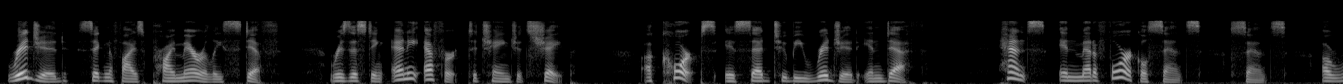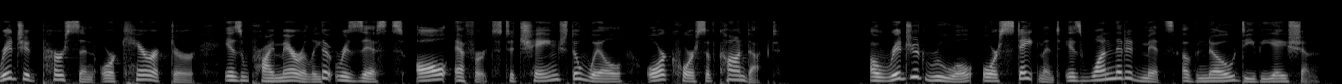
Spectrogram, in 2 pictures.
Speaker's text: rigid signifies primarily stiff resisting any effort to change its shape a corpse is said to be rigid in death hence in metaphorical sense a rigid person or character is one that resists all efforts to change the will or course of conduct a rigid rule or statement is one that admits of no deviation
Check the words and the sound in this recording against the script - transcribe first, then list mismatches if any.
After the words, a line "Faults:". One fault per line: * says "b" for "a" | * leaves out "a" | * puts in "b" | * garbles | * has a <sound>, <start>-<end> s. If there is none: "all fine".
rigid signifies primarily stiff resisting any effort to change its shape a corpse is said to be rigid in death hence in metaphorical sense sense a rigid person or character is primarily that resists all efforts to change the will or course of conduct a rigid rule or statement is one that admits of no deviation
Faults:
* puts in "sense"
* says "primarily" for "one"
